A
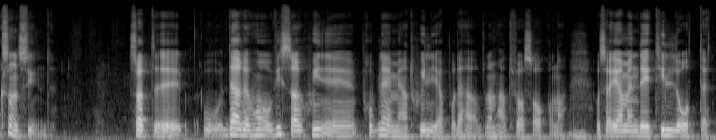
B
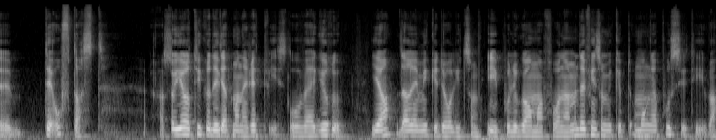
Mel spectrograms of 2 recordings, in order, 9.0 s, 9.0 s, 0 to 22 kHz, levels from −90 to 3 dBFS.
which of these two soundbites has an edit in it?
B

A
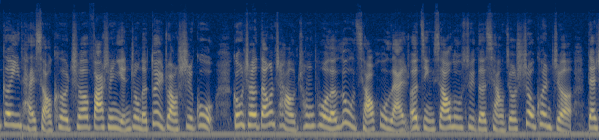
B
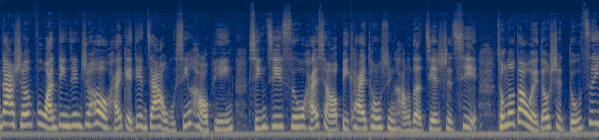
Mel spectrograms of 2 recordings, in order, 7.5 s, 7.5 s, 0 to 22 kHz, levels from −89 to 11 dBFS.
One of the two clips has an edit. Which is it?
A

